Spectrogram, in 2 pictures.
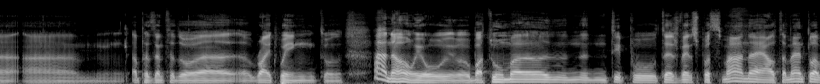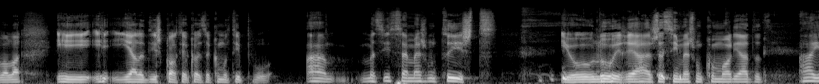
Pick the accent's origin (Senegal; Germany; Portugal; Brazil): Portugal; Azores; moved away as an adult; also born or lived in Porto; now in London, United Kingdom; eu cresci nos Açores e depois vivi por 9 anos no Porto e agora estou em Londres, mas basicamente tipo, todo o meu ensino foi em Portugal e todas as minhas referências são portuguesas, digamos assim.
